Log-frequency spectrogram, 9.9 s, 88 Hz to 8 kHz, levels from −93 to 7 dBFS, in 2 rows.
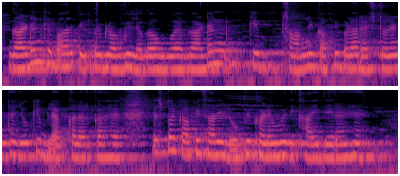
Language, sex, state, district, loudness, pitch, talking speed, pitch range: Hindi, female, Chhattisgarh, Raigarh, -31 LUFS, 235 Hz, 200 wpm, 225-255 Hz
